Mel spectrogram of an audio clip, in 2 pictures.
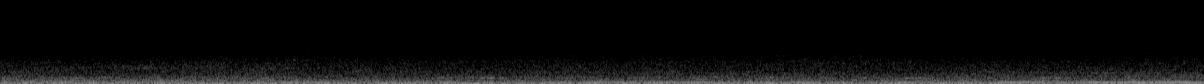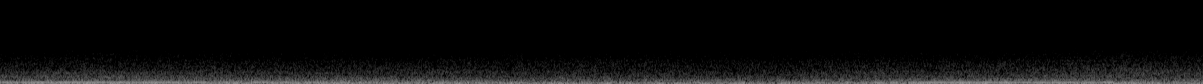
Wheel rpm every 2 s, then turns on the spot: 0, 0, 0, 0, 0, 0, 0, 0, 0, 0, 0, 0.
none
